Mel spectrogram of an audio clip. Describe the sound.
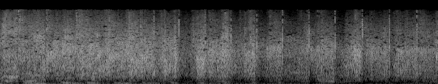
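Audience applause welcoming a speaker at a debate event: dense, steady clapping from a crowd that holds at an even level for the whole stretch, with no talk over it.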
